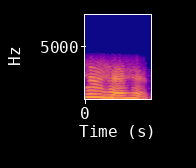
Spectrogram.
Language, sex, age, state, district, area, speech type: Bengali, female, 18-30, West Bengal, Bankura, urban, conversation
